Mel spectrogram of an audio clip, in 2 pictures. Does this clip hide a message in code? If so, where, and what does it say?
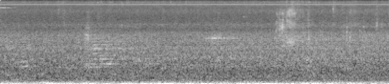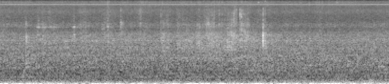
No, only street noise.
